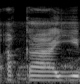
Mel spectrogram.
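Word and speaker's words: açaí: Si acai berry, halos ano po pero ang talagang pronounce ito, acai berry.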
